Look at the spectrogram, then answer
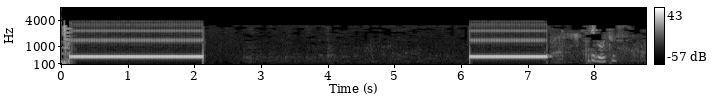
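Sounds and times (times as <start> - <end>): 
telephone ringback tone while a bank employee transfers a call: 0.1 - 2.2, 6.1 - 7.4.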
